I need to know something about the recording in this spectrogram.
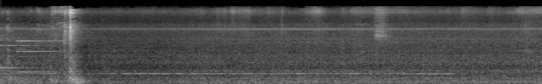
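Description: A train pulls in and hums steadily close by.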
